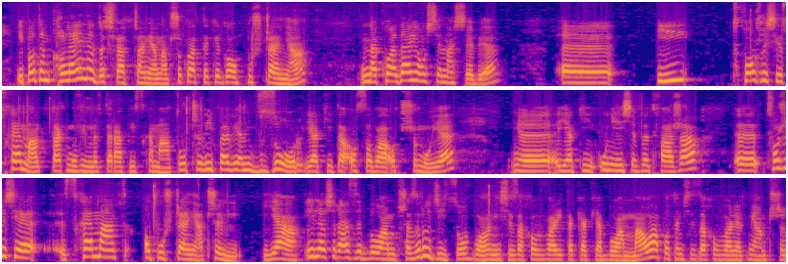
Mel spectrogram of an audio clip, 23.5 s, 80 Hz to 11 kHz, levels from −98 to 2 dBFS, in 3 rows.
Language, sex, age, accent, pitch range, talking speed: Polish, female, 20-39, native, 195-270 Hz, 150 wpm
